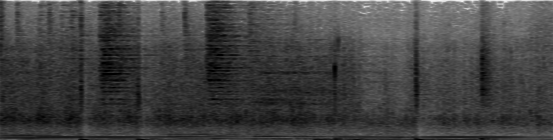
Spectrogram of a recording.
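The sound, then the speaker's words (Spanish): A crowd claps steadily for several seconds, a dense even patter of applause over sustained low musical tones, with a few soft thumps punctuating it. “Si lo crees, dale un aplauso. Dáselo fuerte.”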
